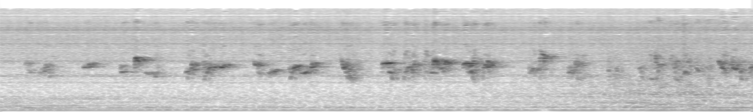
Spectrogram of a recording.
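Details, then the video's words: Sooty-headed bulbul song used as a lure for other birds: a bubbly run of short chirping notes, clustered and slightly warbled, pouring out continuously over a faint low hum. "Pancingan Ampuh Burung Trucukan Paud"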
